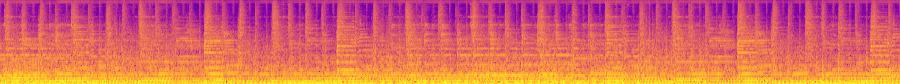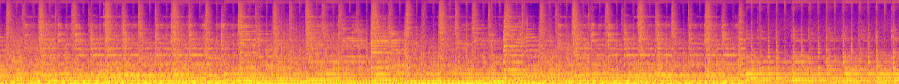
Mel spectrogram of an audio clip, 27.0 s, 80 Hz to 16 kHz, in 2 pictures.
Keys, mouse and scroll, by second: 2.8 F4, 3.3 click, 8.7 ctrl+g, 9.2-12.3 drag, 13.5 click, 14.8 Down, 15.0 typing, 18.3-26.9 drag.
